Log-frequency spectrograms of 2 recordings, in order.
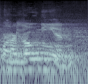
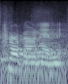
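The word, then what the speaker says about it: Karvonen: on the screen carbon I call it caronian cuz that's how it's spelled no there's no I in it there's it's like a e a n it's carbonin as I just spelled it okay all right so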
